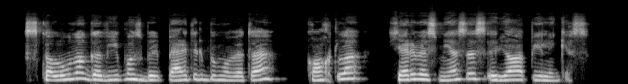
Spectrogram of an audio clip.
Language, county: Lithuanian, Vilnius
